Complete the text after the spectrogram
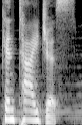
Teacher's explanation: So he drops T in the word just.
